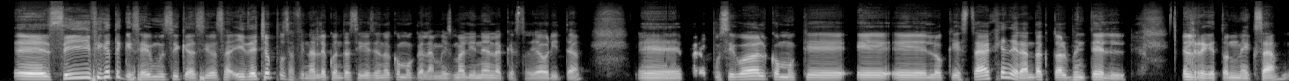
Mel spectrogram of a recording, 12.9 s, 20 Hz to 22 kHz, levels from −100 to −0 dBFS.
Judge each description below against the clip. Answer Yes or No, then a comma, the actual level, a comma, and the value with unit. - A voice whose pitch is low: Yes, low, 110 Hz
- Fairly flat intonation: No, average, 3.6 semitones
